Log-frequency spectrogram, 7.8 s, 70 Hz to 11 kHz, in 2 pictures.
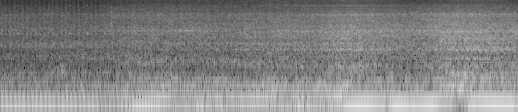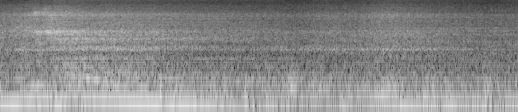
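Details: Audi S3 turbo petrol engine after fitting new spark plugs and R8-style coil packs to cure a misfire: runs smoothly, revs up and settles cleanly with no stumble; normal running, no misfire.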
